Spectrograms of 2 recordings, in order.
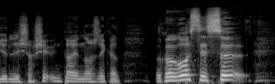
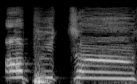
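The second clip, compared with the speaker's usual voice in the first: slow, high, drawn-out amazed shout; stunned shout; 8 semitones higher, much slower than usual. Real, not acted. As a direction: stretch it out, floored. Amazed at one-handed push-ups.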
